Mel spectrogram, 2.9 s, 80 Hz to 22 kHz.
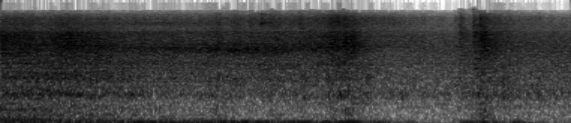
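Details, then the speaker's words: Engine for a 1969 Charger on a run stand with freshly wrapped headers and new ceramic plug wires, fuel lines initially not full; rough uneven roar sags, catches once more, then dies as it runs out of gas. Stall from fuel starvation. "It ran out of gas. That's what happened."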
